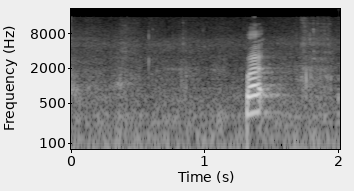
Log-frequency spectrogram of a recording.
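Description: Faint, soft cutting sounds of a chef's knife slicing a poblano pepper on a wooden cutting board, in a quiet pause broken by one short spoken word.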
